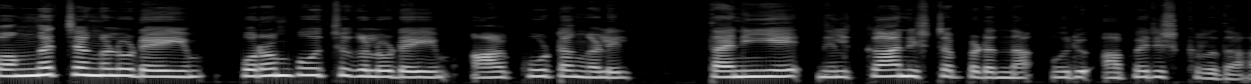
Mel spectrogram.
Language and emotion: Malayalam, neutral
